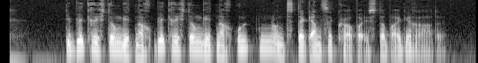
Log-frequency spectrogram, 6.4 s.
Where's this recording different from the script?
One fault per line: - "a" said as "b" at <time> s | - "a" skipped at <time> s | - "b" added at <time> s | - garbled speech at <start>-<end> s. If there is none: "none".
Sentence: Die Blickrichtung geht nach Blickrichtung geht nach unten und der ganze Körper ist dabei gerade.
none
